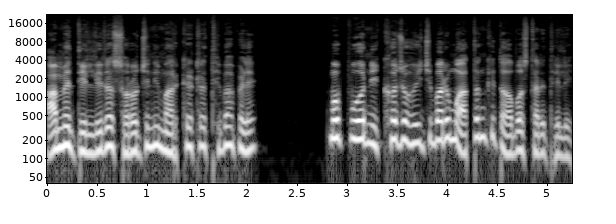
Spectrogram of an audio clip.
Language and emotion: Odia, fearful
